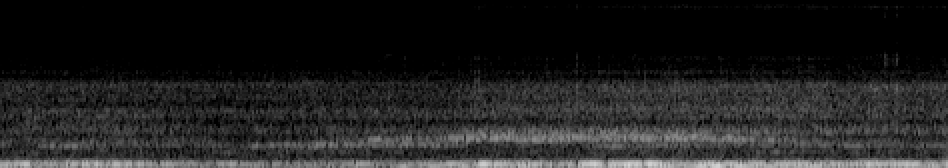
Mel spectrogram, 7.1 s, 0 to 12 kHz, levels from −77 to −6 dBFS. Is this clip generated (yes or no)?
no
